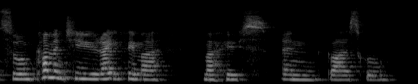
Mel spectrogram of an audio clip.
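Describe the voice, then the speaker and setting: A woman speaks at a high pitch in a monotone, flat intonation. Her moderate pace comes with audible room echo. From Scotland, Aberdeenshire (Huntly). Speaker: folk singer. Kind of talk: casual live-stream chat. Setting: home live stream on laptop. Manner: casual, hesitant with many fillers.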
